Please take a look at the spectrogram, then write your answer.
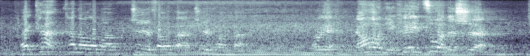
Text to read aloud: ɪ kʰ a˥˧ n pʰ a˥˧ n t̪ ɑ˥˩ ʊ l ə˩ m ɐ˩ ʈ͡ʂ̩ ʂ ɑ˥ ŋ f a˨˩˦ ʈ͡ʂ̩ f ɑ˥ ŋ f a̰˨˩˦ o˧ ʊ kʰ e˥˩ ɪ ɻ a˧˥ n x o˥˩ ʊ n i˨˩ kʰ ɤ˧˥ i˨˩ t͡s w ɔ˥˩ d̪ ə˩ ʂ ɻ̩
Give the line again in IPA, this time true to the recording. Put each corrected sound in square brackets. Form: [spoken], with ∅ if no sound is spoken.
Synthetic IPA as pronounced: ɪ kʰ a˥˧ n [kʰ] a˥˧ n t̪ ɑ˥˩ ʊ l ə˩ m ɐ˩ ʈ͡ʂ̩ [f] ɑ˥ ŋ f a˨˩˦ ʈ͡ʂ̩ f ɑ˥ ŋ f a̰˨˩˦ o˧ ʊ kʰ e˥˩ ɪ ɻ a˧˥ n x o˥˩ ʊ n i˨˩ kʰ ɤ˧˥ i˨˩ t͡s w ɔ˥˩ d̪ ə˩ ʂ ɻ̩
